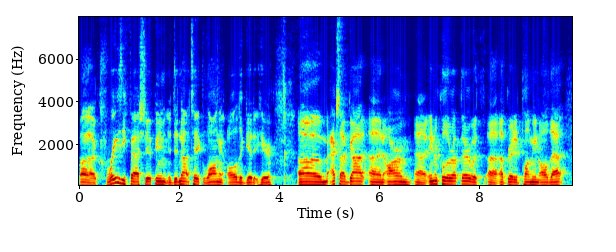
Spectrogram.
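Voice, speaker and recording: Noticeable background noise behind a man speaking. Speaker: car DIY youtuber. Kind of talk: tutorial. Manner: hesitant, many fillers.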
